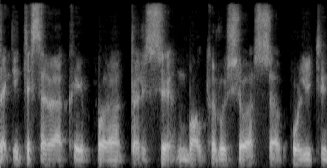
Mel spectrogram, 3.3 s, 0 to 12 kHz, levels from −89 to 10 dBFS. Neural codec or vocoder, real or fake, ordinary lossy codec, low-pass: codec, 24 kHz, 3 kbps, HILCodec; fake; MP3, 96 kbps; 10.8 kHz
